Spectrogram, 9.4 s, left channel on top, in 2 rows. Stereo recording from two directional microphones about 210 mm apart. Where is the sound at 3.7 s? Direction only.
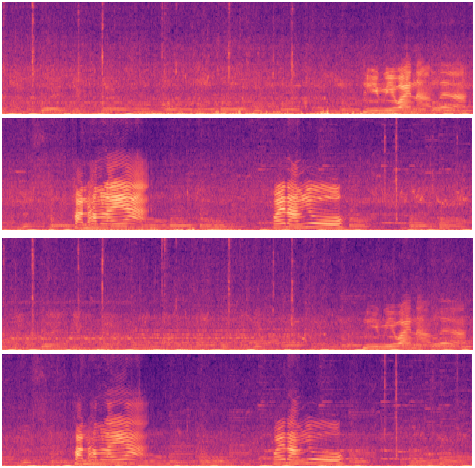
Centre (ahead or behind).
